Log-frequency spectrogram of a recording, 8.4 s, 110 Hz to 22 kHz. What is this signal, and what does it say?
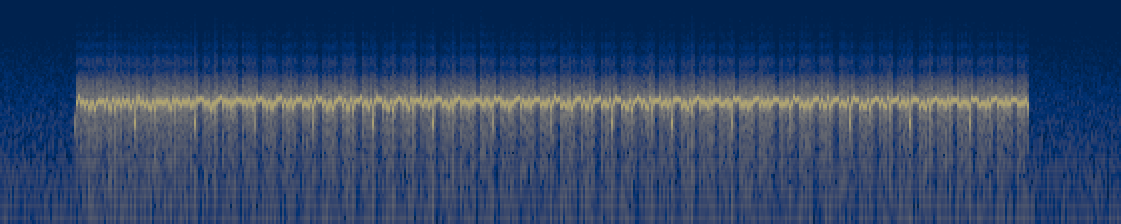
SSTV (slow-scan television), Martin M1, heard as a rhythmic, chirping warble.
